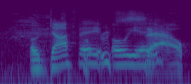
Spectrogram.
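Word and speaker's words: Odafe Oweh: Eric Stokes, Gregory Rousseau, Odafe Oye. That's how you pronounce it.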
